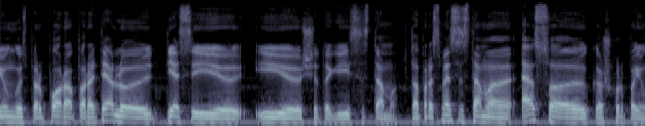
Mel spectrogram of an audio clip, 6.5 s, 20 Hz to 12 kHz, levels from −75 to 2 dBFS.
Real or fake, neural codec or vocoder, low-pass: real; none; 10.8 kHz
